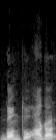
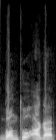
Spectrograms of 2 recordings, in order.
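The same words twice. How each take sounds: The two takes are said the same way.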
